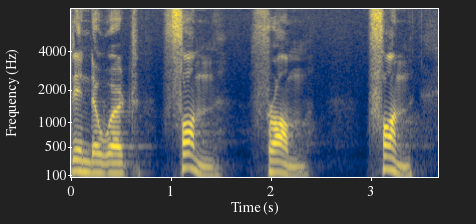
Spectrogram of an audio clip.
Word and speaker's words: von: V you find it in the word von, from, von. And this letter V, or V in English, is pronounced exactly the same as the letter F in German, A, B, C, D, E, F.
